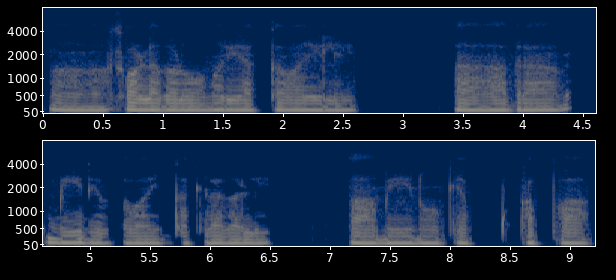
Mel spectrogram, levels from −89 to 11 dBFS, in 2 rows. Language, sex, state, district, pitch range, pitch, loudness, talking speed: Kannada, male, Karnataka, Chamarajanagar, 95-100 Hz, 95 Hz, -40 LUFS, 90 wpm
